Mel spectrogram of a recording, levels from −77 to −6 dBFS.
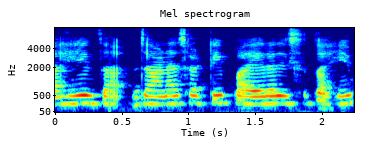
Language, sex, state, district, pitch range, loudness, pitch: Marathi, female, Maharashtra, Sindhudurg, 225-240 Hz, -26 LUFS, 235 Hz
